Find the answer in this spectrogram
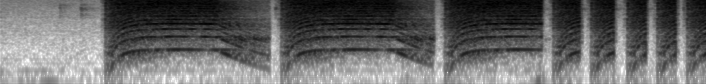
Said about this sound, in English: Must be terribly weak hammer drills because they take so long to do their thing.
